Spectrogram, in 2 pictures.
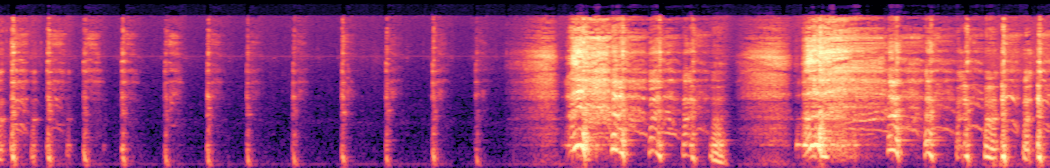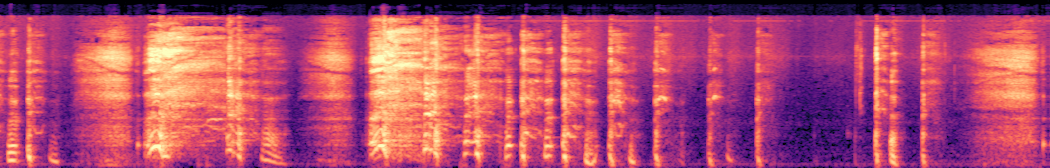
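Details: Adult's prolonged midday coughing fit, self-described as nearly coughing up a lung and sounding like a heavy smoker: repeated harsh, wet-sounding cough bursts with gasping breaths between clusters.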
